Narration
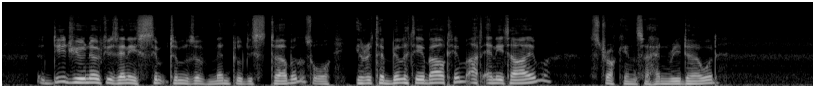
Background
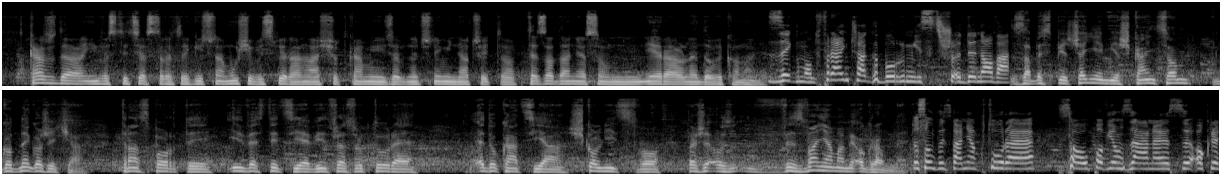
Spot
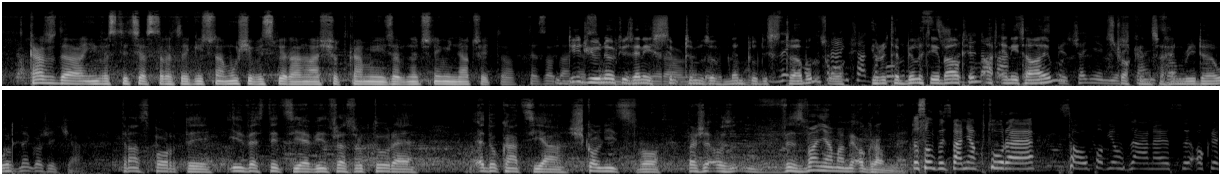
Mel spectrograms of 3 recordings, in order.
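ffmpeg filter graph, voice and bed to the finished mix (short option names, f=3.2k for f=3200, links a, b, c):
-filter_complex "[0:a]adelay=5150,volume=-4dB[a];[1:a]volume=10.5dB,afade=t=out:st=4.53:d=0.58:silence=0.16788,afade=t=in:st=13:d=1.09:silence=0.251189,afade=t=out:st=21.94:d=1.2:silence=0.16788[b];[a][b]amix=inputs=2:normalize=0"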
